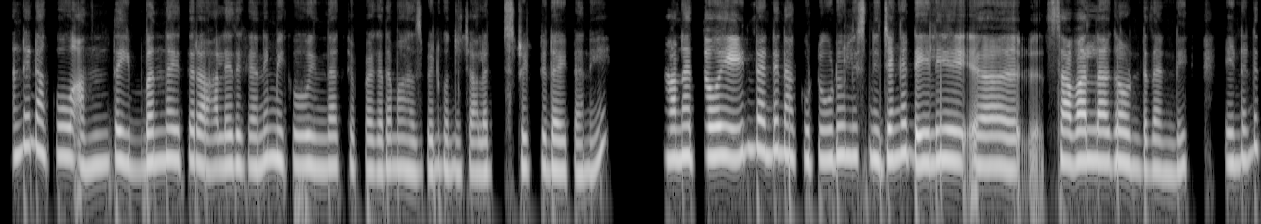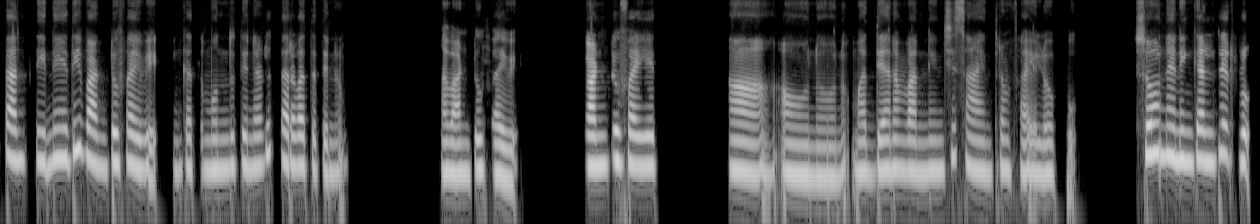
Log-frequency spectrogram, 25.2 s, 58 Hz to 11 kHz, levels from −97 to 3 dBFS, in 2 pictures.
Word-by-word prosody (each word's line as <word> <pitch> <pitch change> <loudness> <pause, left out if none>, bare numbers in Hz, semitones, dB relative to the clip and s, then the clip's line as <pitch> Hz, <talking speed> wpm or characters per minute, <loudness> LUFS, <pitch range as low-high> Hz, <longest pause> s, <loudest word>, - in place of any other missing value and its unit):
అంటే 340 +5 0
నాకు 290 -2 -3 0.2
అంత 235 +3 -2 0.2
ఇబ్బంది 245 +5 +1
అయితే 260 0 -2
రాలేదు 225 +1 0
కానీ, 225 +3 +1
మీకు 245 -2 -1 0.2
ఇందాక 225 +1 -2
చెప్పా 215 -1 -6
కదా! 215 +1 -1
మా - - -1
హస్బెండ్ 205 +2 -4
కొంచెం 205 -1 -3
చాలా 200 0 -1 0.2
స్ట్రిక్ట్ 220 +1 -4
డైట్ 205 -1 +1
అని. 205 +5 -3 0.7
తనతో 280 +1 +3 0.2
ఏంటంటే 320 +2 +2
నాకు 275 -2 -2
టూ 265 - +1
డూ - - +5
లిస్ట్ 280 0 -3
నిజంగా 270 +4 +3
డైలీ 245 +2 +5 0.5
ఆహ్, 225 -2 +3 0.4
సవాల్లాగా 255 0 +5
ఉంటుందండి. 210 -1 -3 0.5
ఏంటంటే 265 +7 -2
తను 260 -2 +2
తినేది 265 +5 0
1:00-5:00 235 -2 0 0.2
ఇంక 205 - -11 0.3
ముందు 210 +1 -1
తినడు 225 +6 -2
తర్వాత 230 -2 0
తినడు. 190 +4 -6 1.0
అ - - +1
one 195 0 0
two 210 - 0
ఫైవే 180 -4 0 0.8
one 230 0 +5
two 260 - +3
five. 225 -1 +2 0.9
ఆహ్. 195 -1 +2 0.2
అవునవును. 180 0 -1 0.2
మధ్యాహ్నం 205 +2 -1
1:00 200 -1 -1
నుంచి 205 +6 -4
సాయంత్రం 205 -1 -3
5:00 195 0 -1
లోపు. 190 - -7 0.7
సో, 295 - +4 0.2
నేనింకంటే 260 0 +2 0.2
రొ 240 - +3
225 Hz, 135 wpm, -22 LUFS, 205-255 Hz, 1.0 s, డూ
